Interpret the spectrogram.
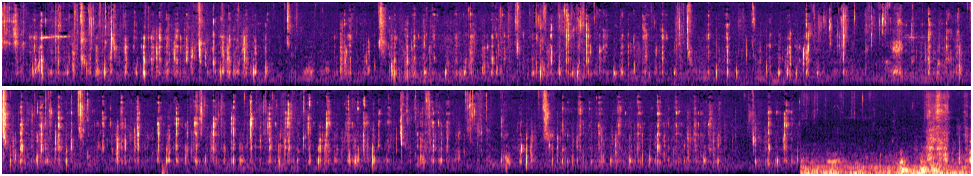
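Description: Close-miked mouth sounds of someone eating rice with the fingers: many small wet clicks, lip smacks and chewing. Near the end a low steady rumble comes in under the eating sounds.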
